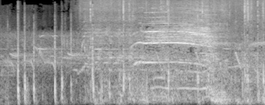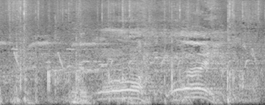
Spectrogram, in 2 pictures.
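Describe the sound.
Horses whinny loudly over a steady clatter of hooves on hard ground as two new young horses try and fail to move a stuck wagon, the neighs rising and falling in bright, wavering bursts amid brief muffled voices.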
